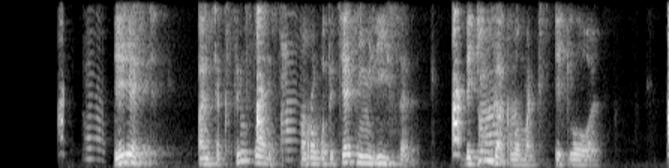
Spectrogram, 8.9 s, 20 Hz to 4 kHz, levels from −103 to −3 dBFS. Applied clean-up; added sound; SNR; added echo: neural mask model DeepFilterNet 3.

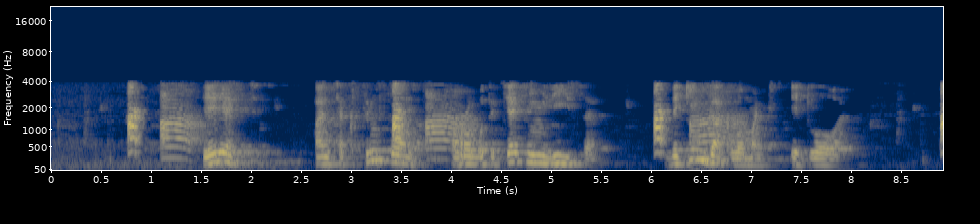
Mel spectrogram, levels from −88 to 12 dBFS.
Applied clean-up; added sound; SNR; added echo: classical method WPE with log-MMSE.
